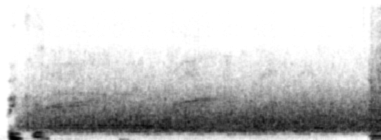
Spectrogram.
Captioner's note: applause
